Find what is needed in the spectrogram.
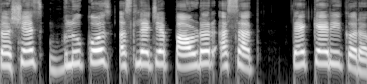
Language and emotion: Goan Konkani, neutral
